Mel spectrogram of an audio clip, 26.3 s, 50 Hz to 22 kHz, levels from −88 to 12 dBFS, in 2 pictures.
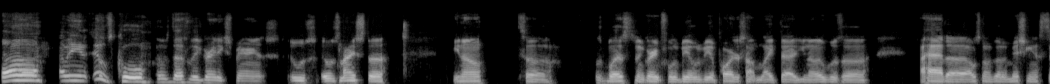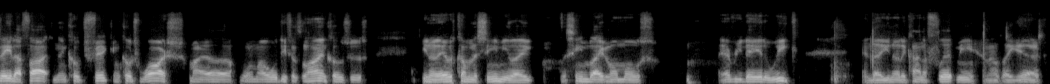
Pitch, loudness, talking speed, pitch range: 100 Hz, -23 LUFS, 235 wpm, 95-115 Hz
